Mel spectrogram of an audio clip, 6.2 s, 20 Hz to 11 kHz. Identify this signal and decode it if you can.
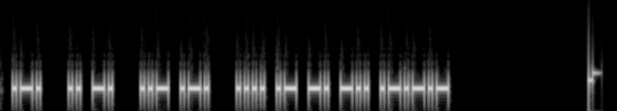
Morse code, heard as a keyed tone, about 32 wpm, 700 Hz. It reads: R IN UR HAND.
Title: Sentences from Top 400 Words and Abbreviations 30wpm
